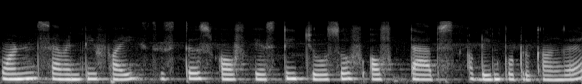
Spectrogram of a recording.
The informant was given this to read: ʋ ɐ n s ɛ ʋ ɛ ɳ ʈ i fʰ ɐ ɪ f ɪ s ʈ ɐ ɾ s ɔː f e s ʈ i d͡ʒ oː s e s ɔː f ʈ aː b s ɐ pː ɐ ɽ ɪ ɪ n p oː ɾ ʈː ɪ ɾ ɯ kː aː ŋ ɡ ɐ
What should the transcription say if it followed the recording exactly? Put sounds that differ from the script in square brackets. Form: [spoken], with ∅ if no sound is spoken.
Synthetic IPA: ʋ ɐ n s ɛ ʋ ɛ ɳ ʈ i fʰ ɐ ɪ [s] ɪ s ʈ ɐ ɾ s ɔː f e s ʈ i d͡ʒ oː s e [f] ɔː f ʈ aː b s ɐ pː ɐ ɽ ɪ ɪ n p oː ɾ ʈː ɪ ɾ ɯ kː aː ŋ ɡ ɐ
